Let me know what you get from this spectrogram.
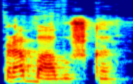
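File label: "prababuska", Russian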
